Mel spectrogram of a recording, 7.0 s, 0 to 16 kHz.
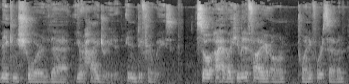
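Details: Adult female singer recovering from Covid-19 with bilateral pneumonia (tested positive March 3); she cannot currently sing and feels her vocal cords are not fully closing; voice breathy versus her usual resonant, projected voice; breathy voice (dysphonia).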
